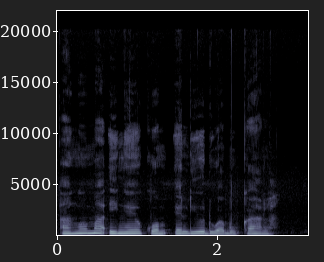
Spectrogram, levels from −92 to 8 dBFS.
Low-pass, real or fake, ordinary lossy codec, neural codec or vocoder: none; real; none; none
